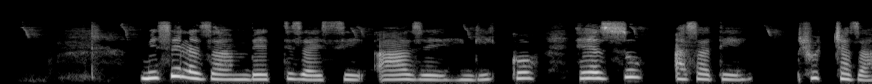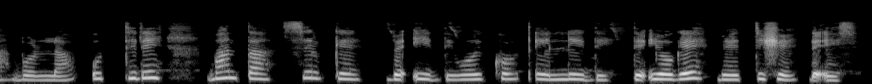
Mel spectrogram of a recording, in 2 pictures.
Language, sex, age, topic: Gamo, female, 25-35, government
